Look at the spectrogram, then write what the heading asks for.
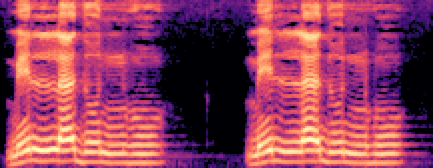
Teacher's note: ini dibaca dengan idgham, dimasukkan, nunnya dimasukkan kepada lam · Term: idgham bila gunnah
